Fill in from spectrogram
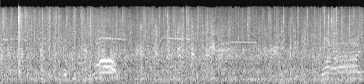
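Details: Vietnamese laying ducks in a flock going down onto a boat; scattered nasal quacks, one loud rasping call near the middle, amid continuous mechanical background noise.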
